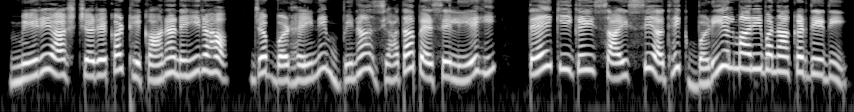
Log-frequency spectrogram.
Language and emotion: Hindi, surprised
